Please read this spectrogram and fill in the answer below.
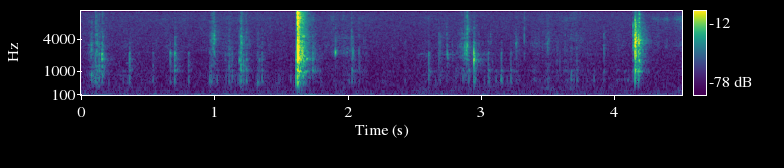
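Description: A screwdriver prying the small plastic wheels off a cordless vacuum's floor brush head: light plastic clicks and scrapes, with a sharper snap about a second and a half in and another near the end.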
